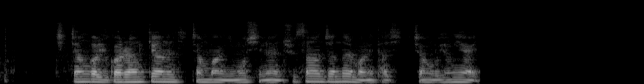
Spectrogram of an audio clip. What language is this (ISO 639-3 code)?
kor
